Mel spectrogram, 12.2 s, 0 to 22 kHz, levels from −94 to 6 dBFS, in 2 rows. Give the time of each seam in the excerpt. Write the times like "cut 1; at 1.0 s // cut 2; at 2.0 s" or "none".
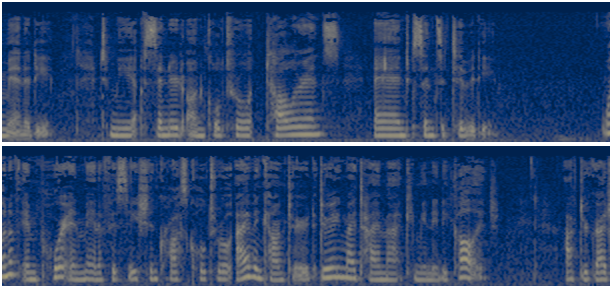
cut 1; at 1.0 s // cut 2; at 1.4 s // cut 3; at 2.0 s // cut 4; at 2.5 s // cut 5; at 4.1 s // cut 6; at 6.3 s // cut 7; at 7.6 s // cut 8; at 8.4 s // cut 9; at 9.2 s

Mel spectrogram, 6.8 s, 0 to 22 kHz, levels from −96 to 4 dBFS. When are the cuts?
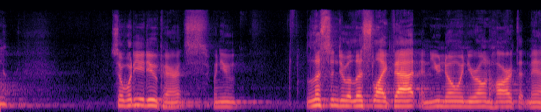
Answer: none

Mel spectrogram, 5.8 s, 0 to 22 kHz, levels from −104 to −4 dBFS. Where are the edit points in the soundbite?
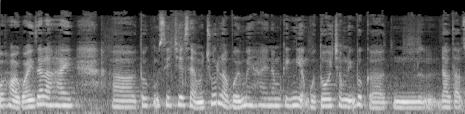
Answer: none

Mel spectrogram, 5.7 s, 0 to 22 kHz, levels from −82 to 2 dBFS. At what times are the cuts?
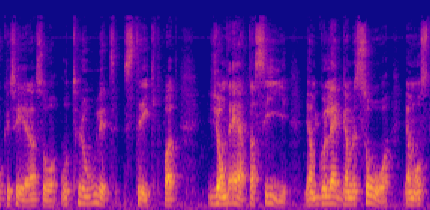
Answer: cut 1; at 3.0 s // cut 2; at 4.2 s

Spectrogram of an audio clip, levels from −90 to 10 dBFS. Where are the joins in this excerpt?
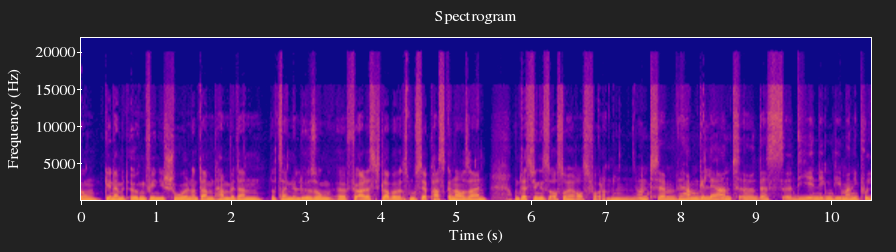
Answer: none

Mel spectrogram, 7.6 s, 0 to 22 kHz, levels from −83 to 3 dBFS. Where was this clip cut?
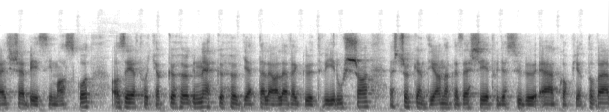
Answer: none

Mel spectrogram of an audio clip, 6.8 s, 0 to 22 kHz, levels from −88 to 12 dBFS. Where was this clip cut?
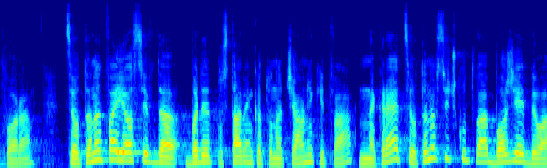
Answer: cut 1; at 4.5 s

